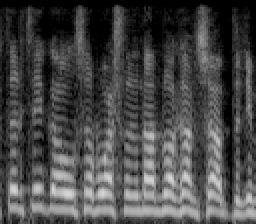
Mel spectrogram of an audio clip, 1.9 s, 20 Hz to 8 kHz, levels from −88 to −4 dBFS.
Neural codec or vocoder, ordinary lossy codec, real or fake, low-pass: codec, 16 kHz, 1.1 kbps, Voila-Tokenizer; none; fake; 7.2 kHz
